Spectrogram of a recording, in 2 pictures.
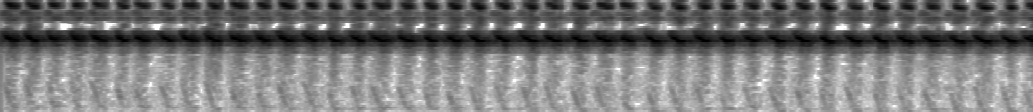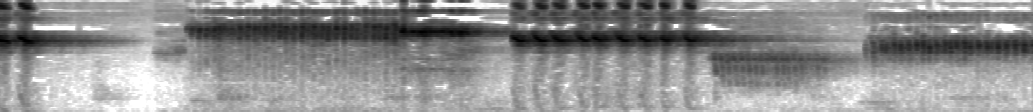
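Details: Yellow canary delivering a long rapid rolling trill for over five seconds, a short pause, then a bright higher phrase, another rolling trill, a brief lower buzzy note and a final mid-pitched trill.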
